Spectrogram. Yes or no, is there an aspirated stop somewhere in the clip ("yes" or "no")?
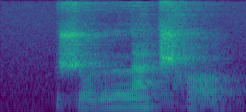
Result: yes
